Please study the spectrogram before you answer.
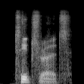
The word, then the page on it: titrate: British English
